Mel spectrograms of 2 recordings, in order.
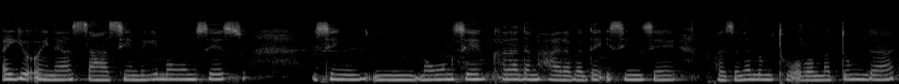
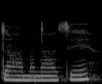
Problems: background sounds at intervals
